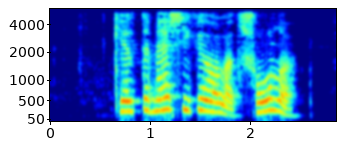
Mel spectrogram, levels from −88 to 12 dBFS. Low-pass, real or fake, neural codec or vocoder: 5.4 kHz; real; none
